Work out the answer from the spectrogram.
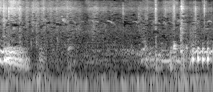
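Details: Male white pigeon performing: a short low coo at the start, a quiet gap, then rolling coos resuming at the end, with light clicking sounds.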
